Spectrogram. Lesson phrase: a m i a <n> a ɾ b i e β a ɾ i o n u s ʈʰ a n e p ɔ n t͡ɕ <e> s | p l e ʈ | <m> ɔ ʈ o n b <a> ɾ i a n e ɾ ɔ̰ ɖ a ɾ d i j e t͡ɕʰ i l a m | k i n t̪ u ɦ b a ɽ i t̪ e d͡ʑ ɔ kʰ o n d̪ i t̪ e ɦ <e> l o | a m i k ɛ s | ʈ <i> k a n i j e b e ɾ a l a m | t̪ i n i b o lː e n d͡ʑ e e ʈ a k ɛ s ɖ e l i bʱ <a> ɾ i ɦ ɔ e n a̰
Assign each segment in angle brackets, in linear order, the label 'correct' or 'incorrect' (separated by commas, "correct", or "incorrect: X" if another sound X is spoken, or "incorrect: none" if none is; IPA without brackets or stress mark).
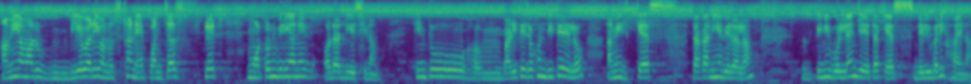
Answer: incorrect: m, incorrect: a, correct, incorrect: i, correct, incorrect: a, correct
